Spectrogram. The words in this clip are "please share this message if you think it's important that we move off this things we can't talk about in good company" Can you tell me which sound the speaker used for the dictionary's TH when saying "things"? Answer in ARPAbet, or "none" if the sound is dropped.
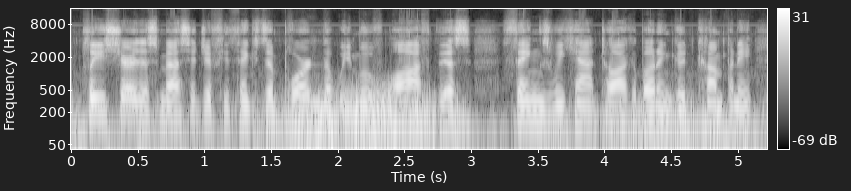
TH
